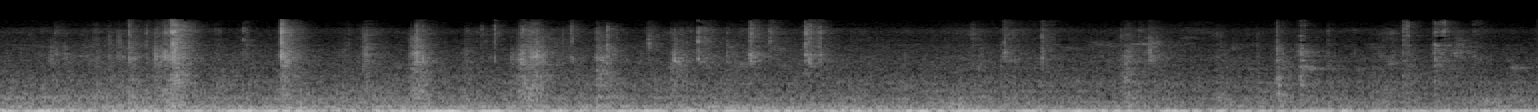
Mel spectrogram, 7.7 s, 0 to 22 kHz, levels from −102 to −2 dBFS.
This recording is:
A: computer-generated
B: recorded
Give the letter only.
B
